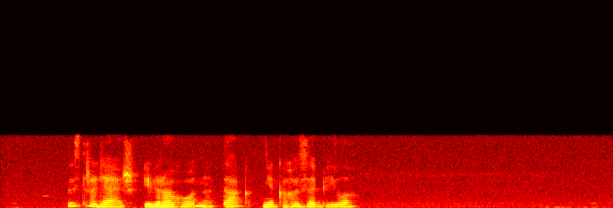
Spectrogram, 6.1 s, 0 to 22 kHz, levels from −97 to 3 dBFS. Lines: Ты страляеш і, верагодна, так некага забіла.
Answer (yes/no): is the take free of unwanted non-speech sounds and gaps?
yes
